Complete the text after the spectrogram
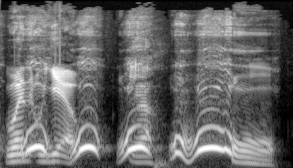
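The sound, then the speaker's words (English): A person imitates an owl to call owls in, voicing a quick run of about five swooping, rising-and-falling hoots, loud, with brief breaks between phrases. “I love hearing owls at night. Oh, that's so cool. I call them in.”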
